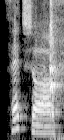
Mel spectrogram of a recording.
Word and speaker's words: Thatcher: Thatcher. – Das ist ein deutsches Wort. Was ist das denn? – Margaret Thatcher war die Premierministerin.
